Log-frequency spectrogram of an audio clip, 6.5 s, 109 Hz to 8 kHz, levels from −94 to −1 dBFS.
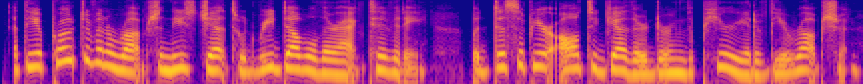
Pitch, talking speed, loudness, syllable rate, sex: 225 Hz, 195 wpm, -18 LUFS, 6.5 syllables/s, female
